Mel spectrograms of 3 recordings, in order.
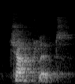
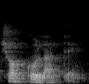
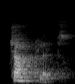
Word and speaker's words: chocolate: But we don't pronounce the O in this one either. So it goes chocolate, not chocolate. Chocolate.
